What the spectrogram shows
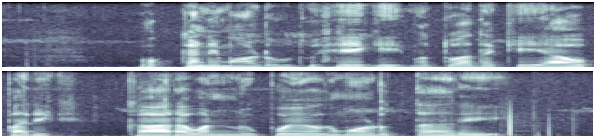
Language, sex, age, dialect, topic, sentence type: Kannada, male, 18-24, Coastal/Dakshin, agriculture, question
